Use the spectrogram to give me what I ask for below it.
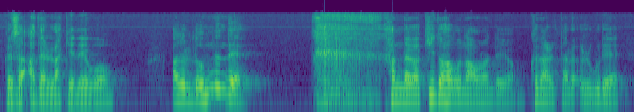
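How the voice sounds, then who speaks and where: A middle-aged male pastor preaching a sermon in an emphatic, folksy way, swinging between loud and soft. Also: a little high, very animated, moderate pace, breathy edge.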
